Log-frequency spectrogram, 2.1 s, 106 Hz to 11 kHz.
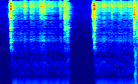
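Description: VXT-120 boiler water feeder's solenoid valve energised twice by the feed button: each time it clicks open, runs about a second with a low steady hum and a light rush, and clicks shut. The valve is nice and quiet here, without its annoying buzz.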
